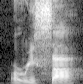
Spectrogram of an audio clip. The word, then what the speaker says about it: Orisha: In this Yoruba term, Orisha, which is sometimes vocalized and pronounced as Orisa, meaning deities, is also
